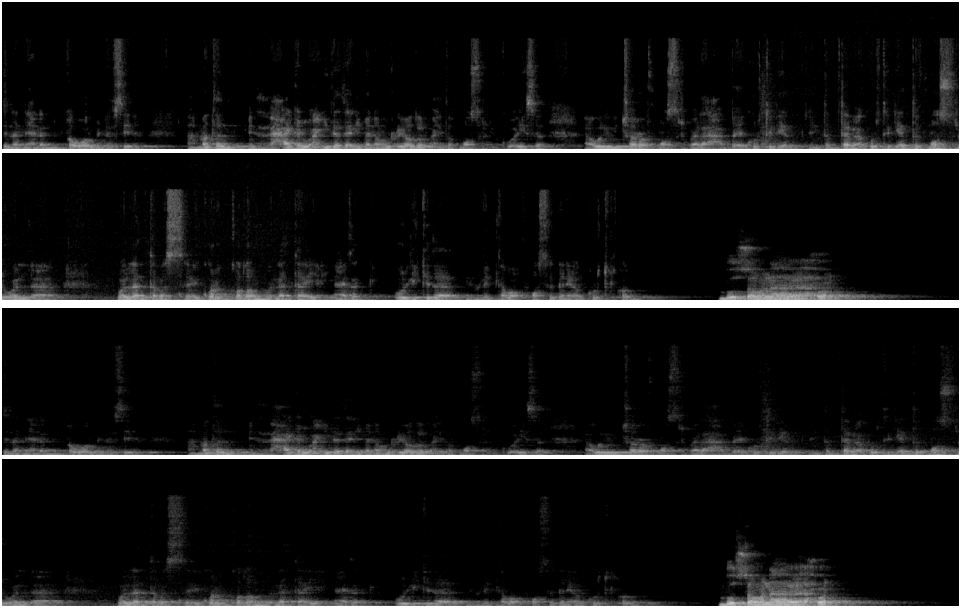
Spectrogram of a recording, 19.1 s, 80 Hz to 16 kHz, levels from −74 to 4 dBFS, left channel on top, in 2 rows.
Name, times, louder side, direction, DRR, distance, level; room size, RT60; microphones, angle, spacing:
voice 1, 0.0-10.4 10.7-13.2 13.5-16.0, left 3 dB, 60° left, 0.4 m, -31 dB
sound 1, 7.6-12.6, equal, 80° left, 1.1 m, -39 dB
voice 2, 16.7-17.8, right 3 dB, 50° right, 0.4 m, -20 dB
8.1 x 4.5 x 4.0 m
head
